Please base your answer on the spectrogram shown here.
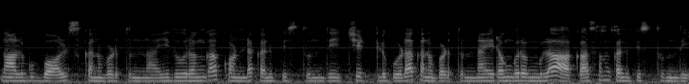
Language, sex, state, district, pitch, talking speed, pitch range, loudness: Telugu, female, Andhra Pradesh, Visakhapatnam, 160 Hz, 105 wpm, 155-165 Hz, -35 LUFS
